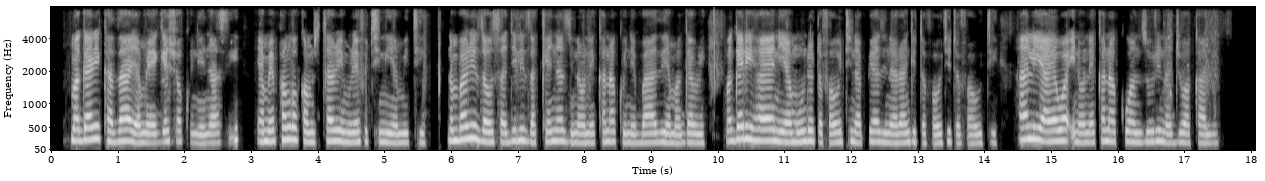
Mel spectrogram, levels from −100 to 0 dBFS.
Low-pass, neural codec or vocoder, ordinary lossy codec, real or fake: 7.2 kHz; none; AAC, 48 kbps; real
